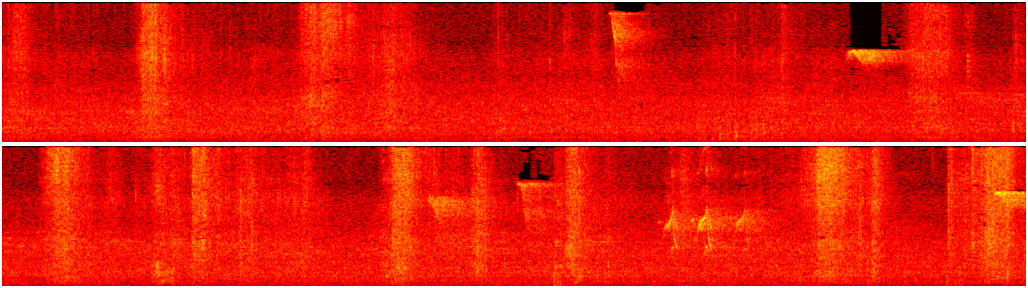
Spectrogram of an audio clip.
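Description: Footsteps crunching through dry leaf litter at a steady walking pace, about one step a second, over a low steady hum.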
